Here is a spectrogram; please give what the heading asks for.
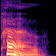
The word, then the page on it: purl: British English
